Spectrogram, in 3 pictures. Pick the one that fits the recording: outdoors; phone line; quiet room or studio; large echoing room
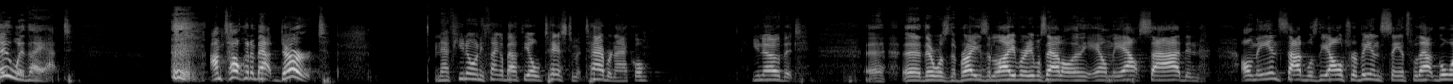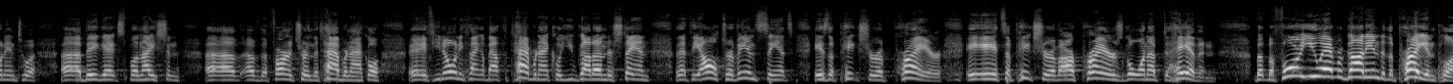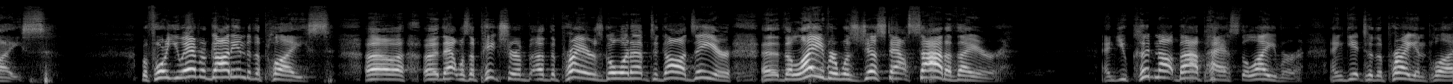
large echoing room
